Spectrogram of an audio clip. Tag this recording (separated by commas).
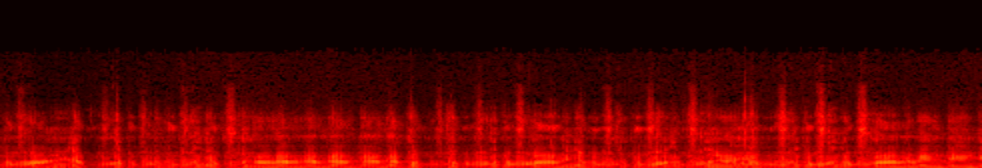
playing didgeridoo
